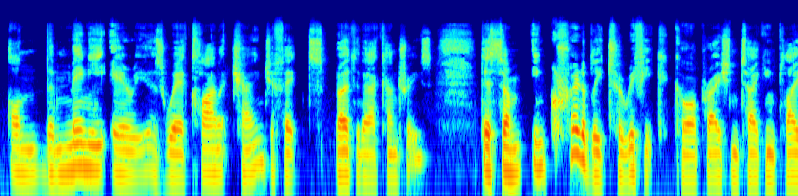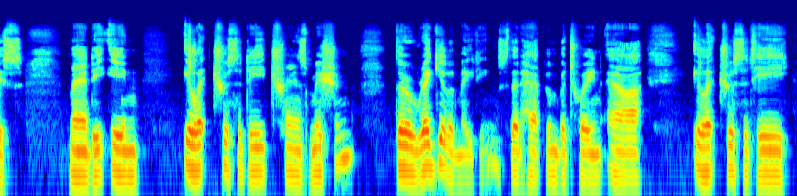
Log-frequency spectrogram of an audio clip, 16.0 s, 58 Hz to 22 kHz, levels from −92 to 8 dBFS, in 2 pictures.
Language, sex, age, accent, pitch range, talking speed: English, male, 50-69, Australian, 115-130 Hz, 120 wpm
